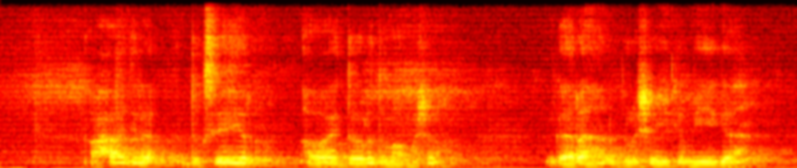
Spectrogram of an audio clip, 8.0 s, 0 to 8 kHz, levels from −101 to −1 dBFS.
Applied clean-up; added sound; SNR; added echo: none; none; none; reverberation time 1.6 s.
